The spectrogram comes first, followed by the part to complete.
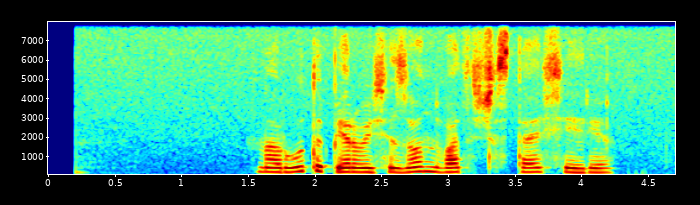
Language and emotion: Russian, neutral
